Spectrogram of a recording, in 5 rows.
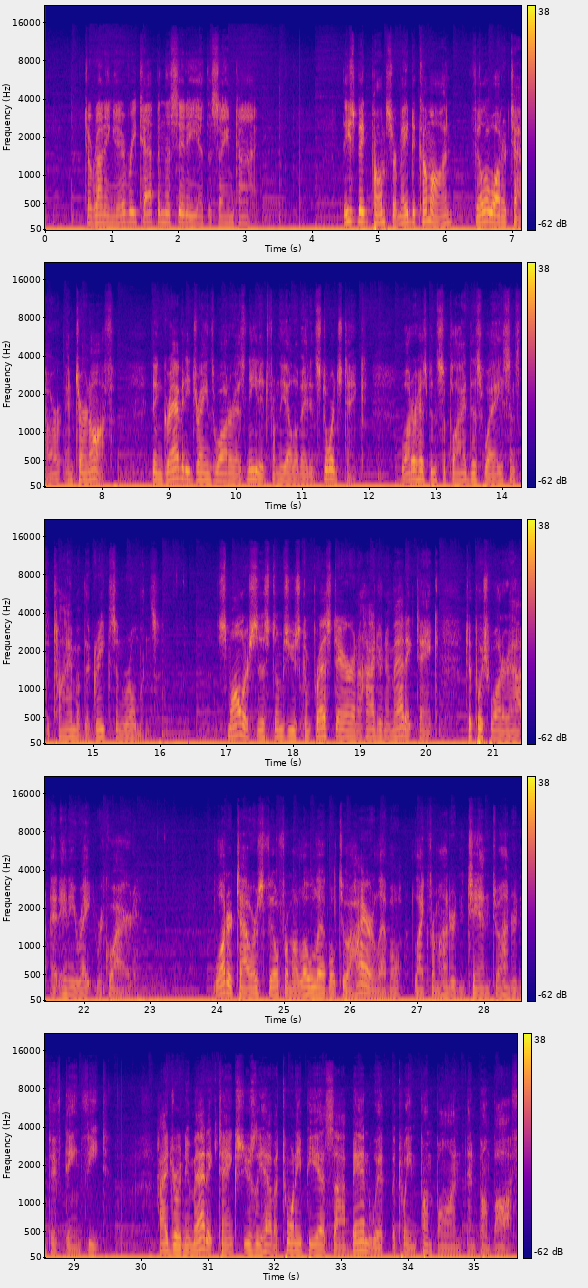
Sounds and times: Music: 0.0 - 35.6
Speech: 0.6 - 3.3, 4.4 - 16.0, 16.9 - 22.9, 23.9 - 29.6, 30.2 - 35.6.

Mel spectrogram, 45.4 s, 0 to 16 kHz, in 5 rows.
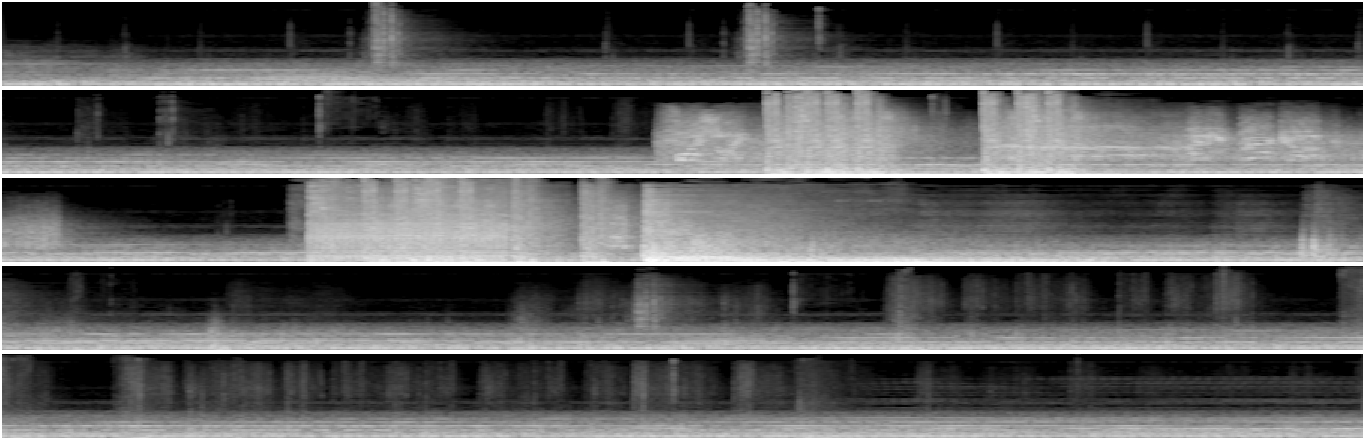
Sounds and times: Machine gun: 14.2 - 16.6, 20.2 - 22.4.

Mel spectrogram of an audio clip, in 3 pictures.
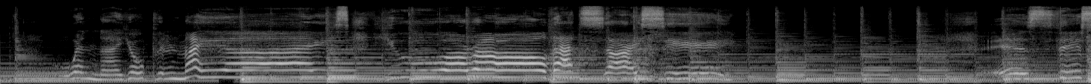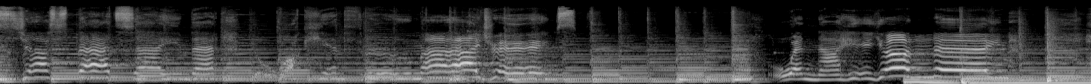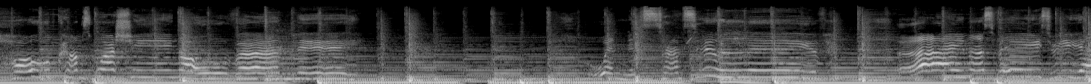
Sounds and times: Music: 0.0 - 18.7, 20.0 - 32.7.

